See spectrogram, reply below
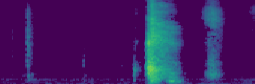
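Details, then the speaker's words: A single sharp, explosive sneeze from an adult, with a faint sniff before and a brief breath after; the speaker apologizes for sneezing and for his voice. "I'm sorry about my sneezing I'm sorry about my voice"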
